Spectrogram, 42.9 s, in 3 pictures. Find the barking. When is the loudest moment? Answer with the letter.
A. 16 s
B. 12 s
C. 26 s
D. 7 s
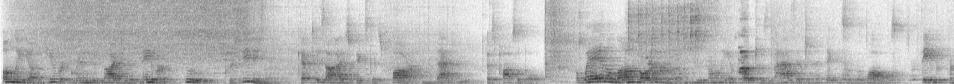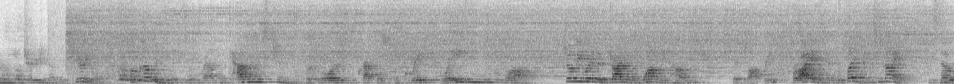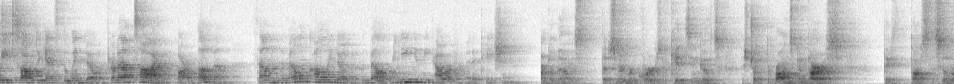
A.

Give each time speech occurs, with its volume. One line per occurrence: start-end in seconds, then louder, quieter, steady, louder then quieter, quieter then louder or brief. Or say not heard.
0.0-42.8 steady.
